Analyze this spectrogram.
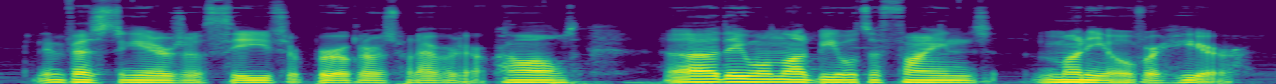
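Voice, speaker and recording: Music plays behind a man speaking at a fairly quick pace. His pitch is fairly low and his intonation fairly even. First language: not English. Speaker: gaming commentator. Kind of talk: gameplay commentary.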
